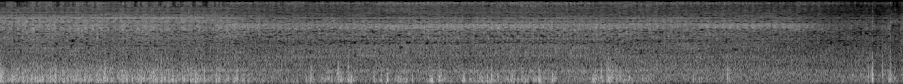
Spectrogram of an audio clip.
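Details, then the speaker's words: Audi Q5 2.0 turbo idling after water pump replacement: constant high-pitched hiss and chatter over the engine from a noisy accessory drive belt; plan to remove the belt and treat it with 303 rubber protectant. "but this build here is very noisy so i want to take this out take the belt out tomorrow and soak it with rubber rubber key the special 303 stuff"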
